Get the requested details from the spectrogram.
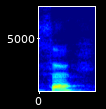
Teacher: इसको बोलने में हमारे जो स्वर तंत्रियों में होता है वह कंपन उत्पन्न नहीं होगा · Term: अघोष वर्ण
